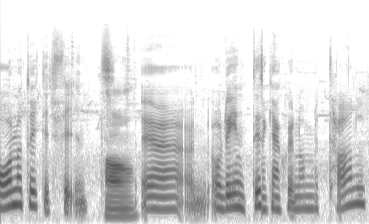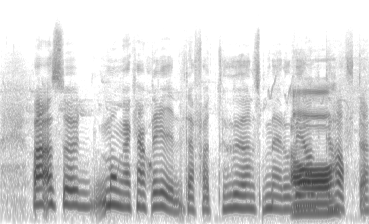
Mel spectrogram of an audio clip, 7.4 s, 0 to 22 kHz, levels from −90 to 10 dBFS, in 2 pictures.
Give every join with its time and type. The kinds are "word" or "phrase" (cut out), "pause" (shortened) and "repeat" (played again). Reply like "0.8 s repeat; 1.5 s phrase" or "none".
2.6 s word; 5.2 s word; 6.3 s phrase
